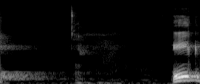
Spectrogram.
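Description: A man's speech in Hindi trails off into a short pause broken by one faint click, then resumes near the end.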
